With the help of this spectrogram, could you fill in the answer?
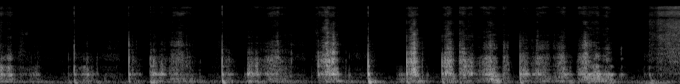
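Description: Long fingernails scratch and trace back and forth across a hollow brown corrugated cardboard box panel. The result is dry, raspy bursts of scraping in an uneven rhythm, centered in the mids around 560 Hz, with sharp little clicks between strokes.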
